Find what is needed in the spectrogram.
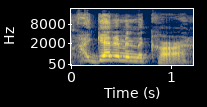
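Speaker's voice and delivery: usual speaking voice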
